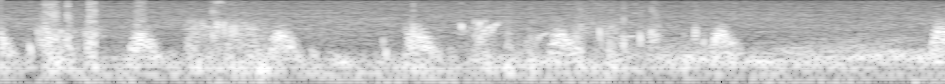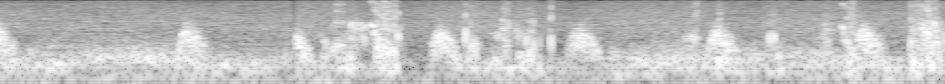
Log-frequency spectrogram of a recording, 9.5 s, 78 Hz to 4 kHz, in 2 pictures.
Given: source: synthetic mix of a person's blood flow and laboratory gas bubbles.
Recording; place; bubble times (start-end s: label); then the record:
Doppler ultrasound of blood flow; subclavian vein
0.00-0.04 s: bubbles
0.11-0.54 s: bubbles
0.65-0.74 s: bubbles
0.92-1.43 s: bubbles
1.89-2.23 s: bubbles
2.26-2.78 s: bubbles
2.86-3.56 s: bubbles
6.32-6.76 s: bubbles
7.02-7.52 s: bubbles
8.13-8.23 s: bubbles
8.29-8.45 s: bubbles
8.54-8.68 s: bubbles
8.74-9.10 s: bubbles
9.27-9.46 s: bubbles
From the record:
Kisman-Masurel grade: 332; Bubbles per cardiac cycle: rolling drumbeat, 9 or more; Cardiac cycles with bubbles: 50 to 99%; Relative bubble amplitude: moderate (0.250 to 0.450); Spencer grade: 3 (all of the cardiac periods contain showers or single bubble signals, but not dominating or overriding the cardiac motion signals); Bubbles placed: anywhere in the cardiac cycle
